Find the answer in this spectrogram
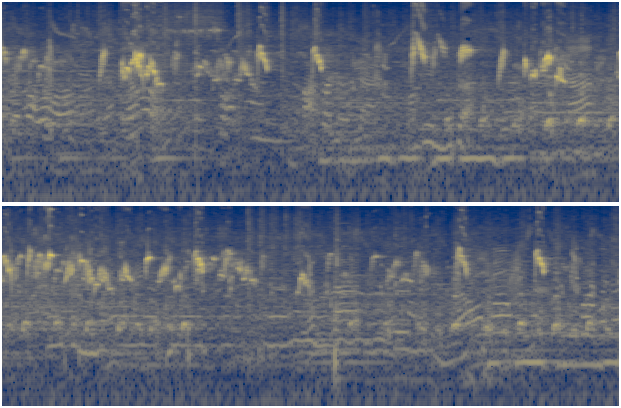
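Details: Red-whiskered bulbul trained for singing competitions, delivering a long lively series of varied whistled and chattering phrases, loud bursts following one another closely, with a low hum in the background.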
